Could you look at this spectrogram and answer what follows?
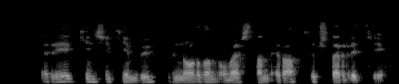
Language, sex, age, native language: Icelandic, male, 20-29, Icelandic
